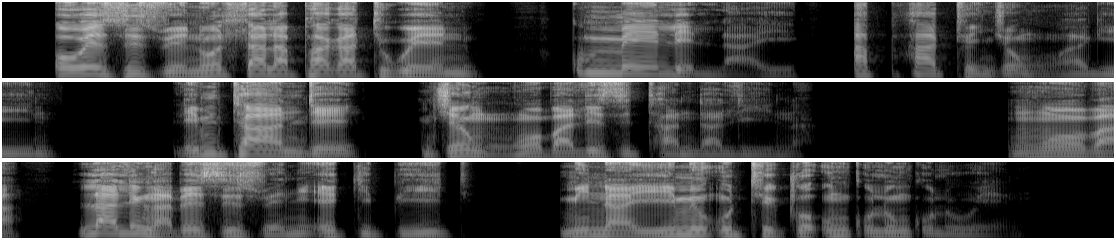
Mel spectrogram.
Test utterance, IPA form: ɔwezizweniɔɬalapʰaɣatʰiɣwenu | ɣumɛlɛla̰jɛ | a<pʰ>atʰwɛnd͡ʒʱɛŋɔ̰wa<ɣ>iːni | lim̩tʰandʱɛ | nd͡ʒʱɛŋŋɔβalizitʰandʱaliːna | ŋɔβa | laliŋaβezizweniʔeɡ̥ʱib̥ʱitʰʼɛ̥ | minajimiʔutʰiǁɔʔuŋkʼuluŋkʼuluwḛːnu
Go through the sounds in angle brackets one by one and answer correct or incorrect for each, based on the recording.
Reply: correct, correct

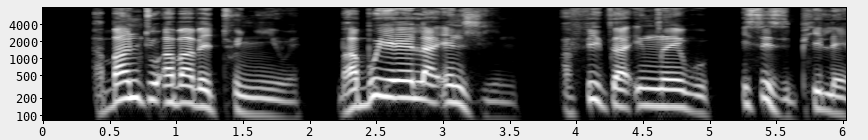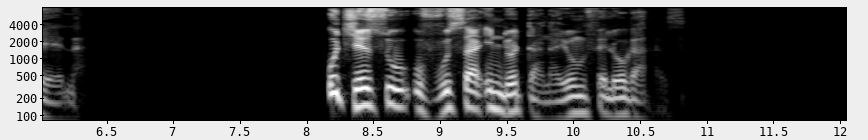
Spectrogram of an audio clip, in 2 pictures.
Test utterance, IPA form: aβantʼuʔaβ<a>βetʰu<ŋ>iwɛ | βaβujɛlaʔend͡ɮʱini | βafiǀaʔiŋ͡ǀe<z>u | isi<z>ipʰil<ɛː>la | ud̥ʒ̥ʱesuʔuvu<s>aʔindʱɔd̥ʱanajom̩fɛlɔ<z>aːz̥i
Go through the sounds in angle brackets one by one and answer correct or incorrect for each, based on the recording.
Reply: correct, incorrect, incorrect, correct, correct, correct, incorrect

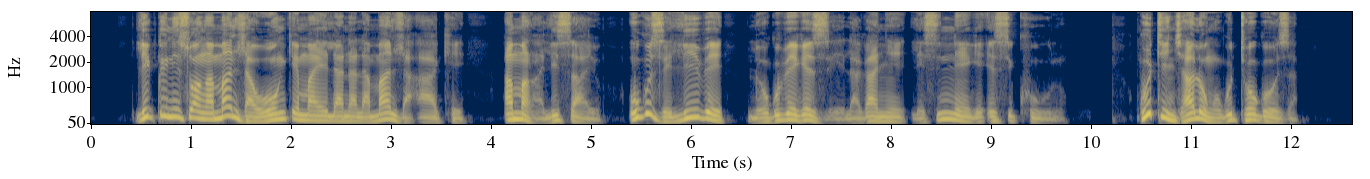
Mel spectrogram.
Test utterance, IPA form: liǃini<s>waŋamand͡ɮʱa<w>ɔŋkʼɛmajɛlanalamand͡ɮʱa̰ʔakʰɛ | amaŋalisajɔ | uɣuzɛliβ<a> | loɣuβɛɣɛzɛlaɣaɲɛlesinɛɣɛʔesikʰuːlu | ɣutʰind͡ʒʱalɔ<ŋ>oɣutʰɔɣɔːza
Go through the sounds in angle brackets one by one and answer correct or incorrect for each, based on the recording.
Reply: correct, correct, incorrect, correct

